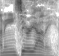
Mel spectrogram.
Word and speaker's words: Sirianni: How do you say his name? Sirianni? – Sirianni.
